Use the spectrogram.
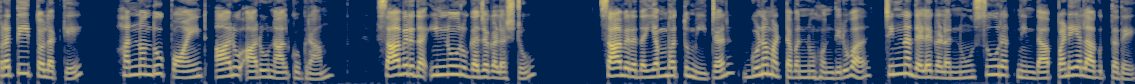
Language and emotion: Kannada, neutral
